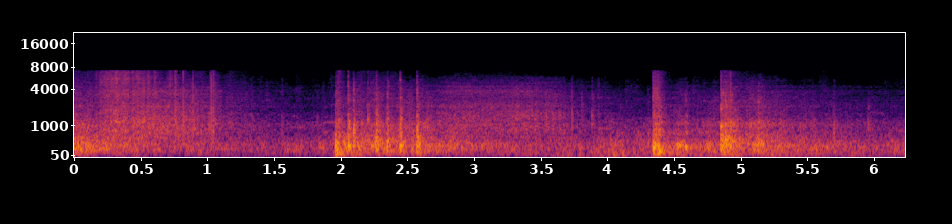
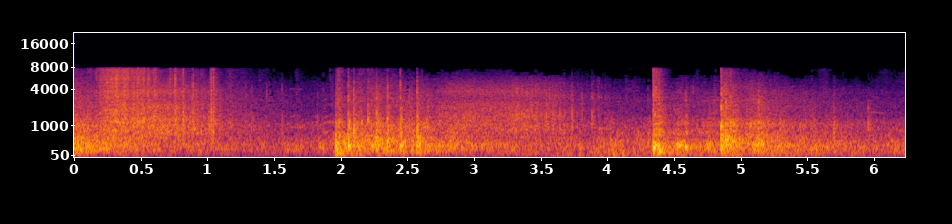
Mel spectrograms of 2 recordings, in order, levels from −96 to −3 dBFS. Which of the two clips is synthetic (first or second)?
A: first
